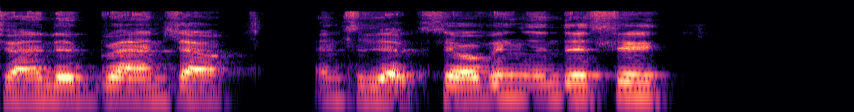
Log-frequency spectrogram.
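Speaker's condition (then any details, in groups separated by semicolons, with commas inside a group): Cerebral palsy; not slurred, per host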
